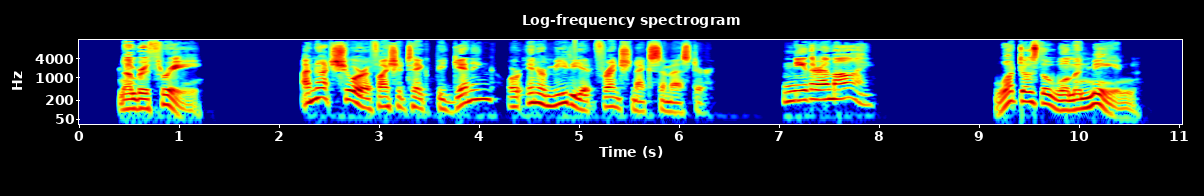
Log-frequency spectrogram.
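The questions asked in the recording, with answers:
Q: What does the woman mean?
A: She is also unsure which French course to take.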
